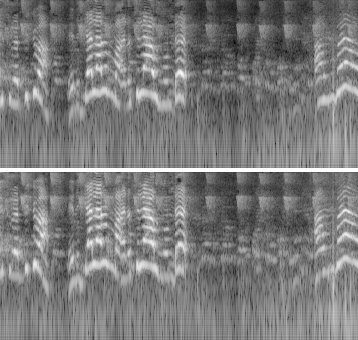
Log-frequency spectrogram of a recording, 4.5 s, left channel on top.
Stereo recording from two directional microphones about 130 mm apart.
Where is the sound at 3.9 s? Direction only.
20° left (ahead or behind).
